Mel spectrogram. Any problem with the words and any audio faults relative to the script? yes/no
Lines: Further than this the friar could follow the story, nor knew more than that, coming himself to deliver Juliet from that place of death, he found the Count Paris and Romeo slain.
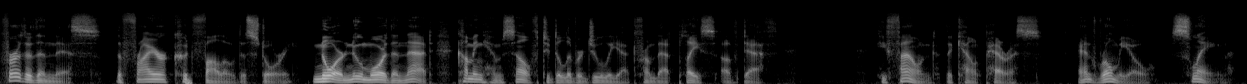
no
